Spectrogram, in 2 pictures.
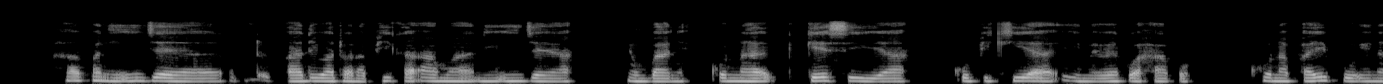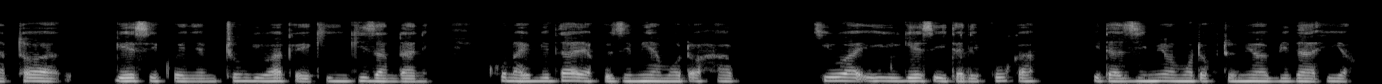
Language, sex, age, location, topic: Swahili, female, 36-49, Wajir, education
